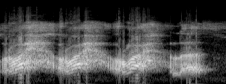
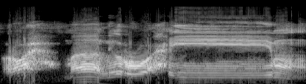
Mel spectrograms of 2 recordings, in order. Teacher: Rohnya tebal, ahnya tipis. Jadi roh membacanya lah.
